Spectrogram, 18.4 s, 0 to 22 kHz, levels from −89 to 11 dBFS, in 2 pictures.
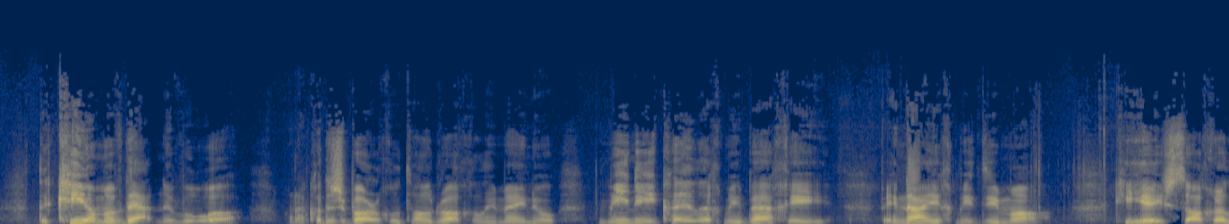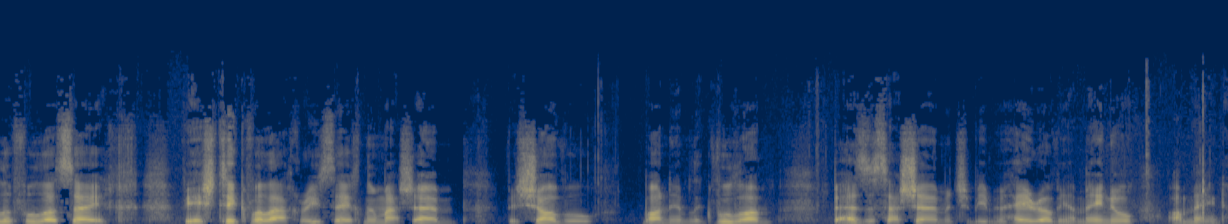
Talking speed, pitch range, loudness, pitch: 135 wpm, 120-145 Hz, -20 LUFS, 135 Hz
